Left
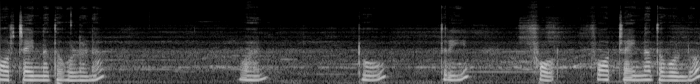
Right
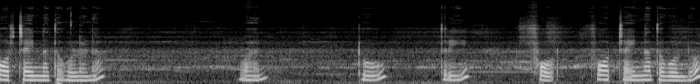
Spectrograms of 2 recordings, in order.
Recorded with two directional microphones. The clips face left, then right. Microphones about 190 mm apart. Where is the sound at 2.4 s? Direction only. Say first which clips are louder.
Right 3 dB; 30° right (ahead or behind).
